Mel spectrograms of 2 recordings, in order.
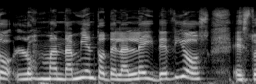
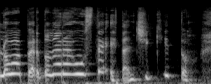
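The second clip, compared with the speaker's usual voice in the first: put-on tender to child; 9 semitones higher than usual. Mother tells her little son he may eat the apple, tenderly.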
